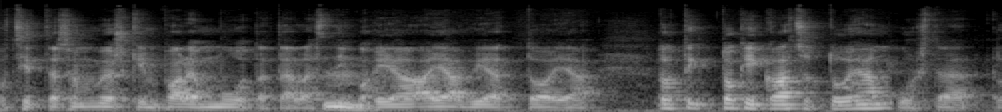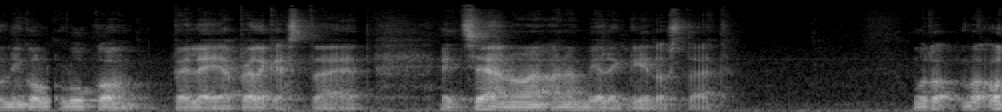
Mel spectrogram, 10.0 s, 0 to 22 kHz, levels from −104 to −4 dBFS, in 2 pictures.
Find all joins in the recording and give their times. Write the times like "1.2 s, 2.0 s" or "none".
1.9 s, 3.3 s, 4.4 s, 5.2 s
